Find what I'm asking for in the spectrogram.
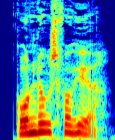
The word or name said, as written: grundlovsforhør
